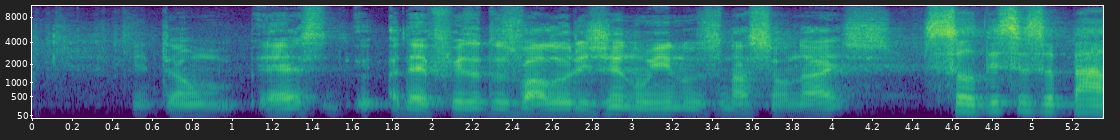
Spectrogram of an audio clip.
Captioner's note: speaking portuguese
